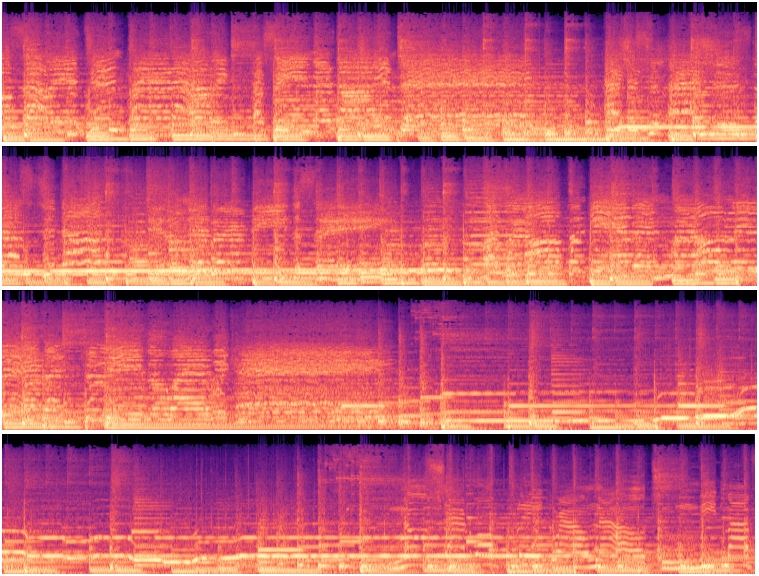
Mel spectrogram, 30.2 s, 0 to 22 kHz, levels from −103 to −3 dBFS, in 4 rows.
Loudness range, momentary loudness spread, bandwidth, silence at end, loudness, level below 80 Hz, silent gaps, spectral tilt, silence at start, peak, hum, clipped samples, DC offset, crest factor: 4 LU; 5 LU; 15.5 kHz; 0 s; -9 LUFS; -22 dBFS; none; -6.5 dB/octave; 0 s; 0 dBFS; none; 0.6%; under 0.1%; 8 dB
